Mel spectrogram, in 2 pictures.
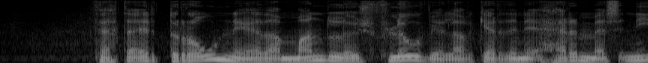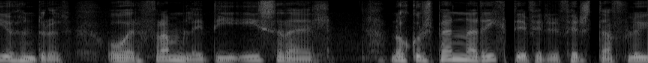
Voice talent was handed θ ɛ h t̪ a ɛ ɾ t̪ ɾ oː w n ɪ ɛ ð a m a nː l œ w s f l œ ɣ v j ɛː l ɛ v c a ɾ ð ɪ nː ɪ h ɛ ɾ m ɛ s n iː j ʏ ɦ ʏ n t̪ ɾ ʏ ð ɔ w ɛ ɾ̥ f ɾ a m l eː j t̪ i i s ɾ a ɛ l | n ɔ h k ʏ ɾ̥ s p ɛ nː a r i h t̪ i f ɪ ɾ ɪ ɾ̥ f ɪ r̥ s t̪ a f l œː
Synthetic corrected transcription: θ ɛ h t̪ a ɛ ɾ t̪ ɾ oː w n ɪ ɛ ð a m a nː l œ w s f l œ ɣ v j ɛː l a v c ɛ ɾ ð ɪ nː ɪ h ɛ ɾ m ɛ s n iː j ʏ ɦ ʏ n t̪ ɾ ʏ ð ɔ ɣ ɛ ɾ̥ f ɾ a m l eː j t̪ i i s ɾ a ɛ l | n ɔ h k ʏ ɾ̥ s p ɛ nː a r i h t̪ ɪ f ɪ ɾ ɪ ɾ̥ f ɪ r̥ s t̪ a f l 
